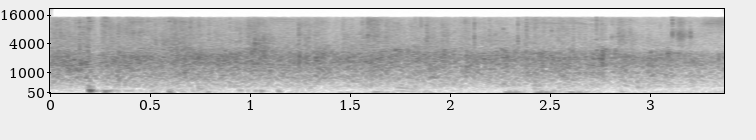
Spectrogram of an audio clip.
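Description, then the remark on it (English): A crowd in Hamburg claps steadily in dense, continuous applause welcoming a speaker about to talk on the Hamburg transparency law, a sustained hiss of many hands at an even loudness from start to finish, with no voices over it. “Please welcome him with a huge round of warm applause, and the stage is yours.”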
